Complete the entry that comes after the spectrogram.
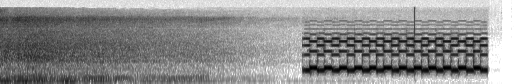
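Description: A telephone rings with an incoming call, one loud electronic trill lasting about a second and a half, after a fading murmur of background room noise.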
